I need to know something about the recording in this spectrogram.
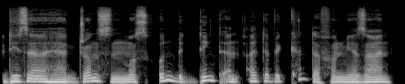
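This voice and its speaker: A man voicing a shrewd, calm detective who speaks measured and thoughtful. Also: mid-range voice, gravelly, husky, no echo, clean studio sound. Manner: measured, thoughtful, quietly probing.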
